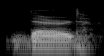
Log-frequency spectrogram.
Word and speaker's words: delta: And the next is delta, which sounds like D in dog.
